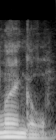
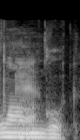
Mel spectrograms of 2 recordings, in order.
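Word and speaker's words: L'Engle: I've always said Madeline Langle, but I know that's. I think it's Longle. It's French Longle.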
